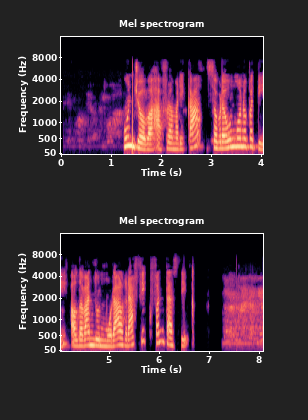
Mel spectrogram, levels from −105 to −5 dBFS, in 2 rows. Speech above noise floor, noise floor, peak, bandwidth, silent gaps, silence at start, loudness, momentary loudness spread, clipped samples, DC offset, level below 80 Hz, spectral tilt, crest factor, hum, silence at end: 37 dB; -54 dBFS; -2 dBFS; 7.4 kHz; 5.75-5.80 s, 6.73-6.95 s, 7.01-7.25 s; 1.25 s; -17 LUFS; 19 LU; under 0.1%; under 0.1%; -60 dBFS; -5.5 dB/octave; 16 dB; none; 0 s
